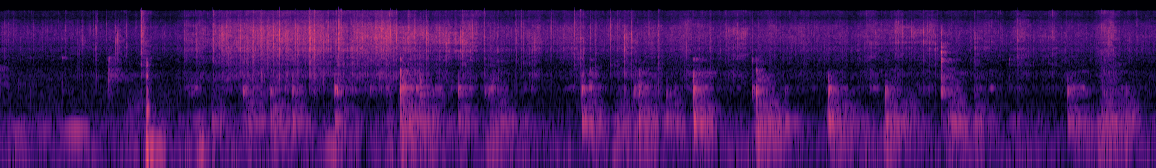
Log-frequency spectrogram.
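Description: Shredded cabbage and sliced onion sizzling in oil in a non-stick wok, stirred with a wooden spatula that knocks and scrapes against the pan at irregular moments. The sizzle is strongest a few seconds in.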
